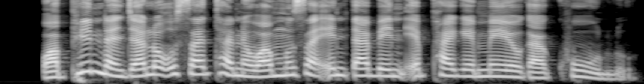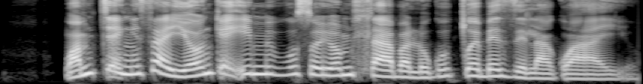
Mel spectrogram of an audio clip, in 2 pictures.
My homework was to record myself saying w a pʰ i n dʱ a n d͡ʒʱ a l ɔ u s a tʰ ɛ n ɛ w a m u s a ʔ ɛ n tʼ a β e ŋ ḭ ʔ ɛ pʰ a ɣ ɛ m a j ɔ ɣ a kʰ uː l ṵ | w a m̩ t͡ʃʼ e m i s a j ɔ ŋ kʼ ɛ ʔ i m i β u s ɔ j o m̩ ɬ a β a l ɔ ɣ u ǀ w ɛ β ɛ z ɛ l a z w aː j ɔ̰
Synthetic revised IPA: w a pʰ i n dʱ a n d͡ʒʱ a l ɔ u s a tʰ a n ɛ w a m u s a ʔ ɛ n tʼ a β e n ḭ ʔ ɛ pʰ a ɣ ɛ m ɛ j ɔ ɣ a kʰ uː l ṵ | w a m̩ t͡ʃʼ e ŋ i s a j ɔ ŋ kʼ ɛ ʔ i m i β u s ɔ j o m̩ ɬ a β a l o ɣ u ǀ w ɛ β ɛ z ɛ l a ɣ w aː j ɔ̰

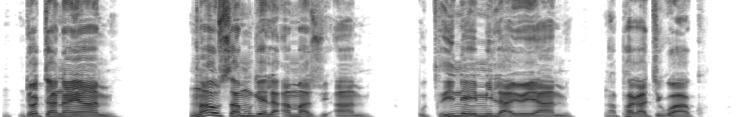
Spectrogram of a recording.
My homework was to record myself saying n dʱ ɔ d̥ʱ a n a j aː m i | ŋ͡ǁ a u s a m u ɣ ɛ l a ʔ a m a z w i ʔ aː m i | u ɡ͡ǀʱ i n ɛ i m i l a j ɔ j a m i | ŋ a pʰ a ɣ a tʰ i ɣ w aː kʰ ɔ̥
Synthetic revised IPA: n dʱ ɔ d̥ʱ a n a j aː m i | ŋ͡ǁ a u s a m u ɣ ɛ l a ʔ a m a z w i ʔ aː m i | u ɡ͡ǀʱ i n ɛ i m i l a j ɔ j a m i | ŋ a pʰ a ɣ a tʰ i ɣ w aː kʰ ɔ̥

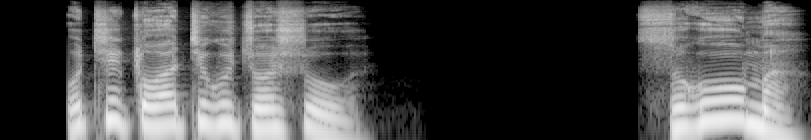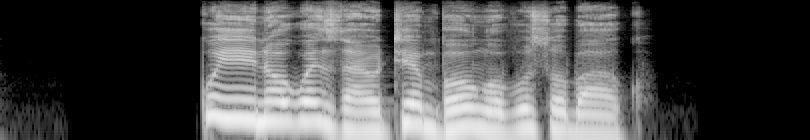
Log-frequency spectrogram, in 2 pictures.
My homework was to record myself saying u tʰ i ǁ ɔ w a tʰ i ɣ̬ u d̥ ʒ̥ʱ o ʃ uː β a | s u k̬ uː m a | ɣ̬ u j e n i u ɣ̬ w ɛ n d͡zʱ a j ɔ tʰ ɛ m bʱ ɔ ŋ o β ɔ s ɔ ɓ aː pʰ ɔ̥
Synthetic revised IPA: u tʰ i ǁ ɔ w a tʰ i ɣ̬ u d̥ ʒ̥ʱ o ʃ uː w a | s u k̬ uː m a | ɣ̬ u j i n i ɔ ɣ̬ w ɛ n d͡zʱ a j ɔ tʰ ɛ m bʱ ɔ ŋ o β u s ɔ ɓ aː kʰ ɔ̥

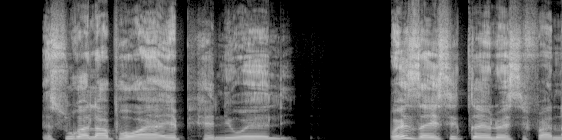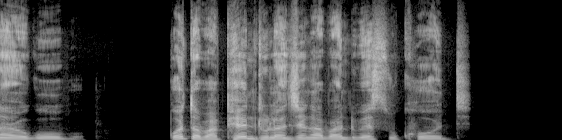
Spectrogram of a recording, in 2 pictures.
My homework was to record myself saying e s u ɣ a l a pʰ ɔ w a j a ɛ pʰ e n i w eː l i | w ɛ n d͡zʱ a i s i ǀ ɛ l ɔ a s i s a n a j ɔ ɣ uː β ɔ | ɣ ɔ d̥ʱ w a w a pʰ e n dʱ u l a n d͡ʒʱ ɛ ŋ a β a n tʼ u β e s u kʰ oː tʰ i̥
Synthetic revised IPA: e s u ɣ a l a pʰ ɔ w a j a ɛ pʰ e n i w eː l i | w ɛ n d͡zʱ a i s i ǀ ɛ l ɔ e s i f a n a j ɔ ɣ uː β ɔ | ɣ ɔ d̥ʱ w a β a pʰ e n dʱ u l a n d͡ʒʱ ɛ ŋ a β a n tʼ u β e s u kʰ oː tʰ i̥

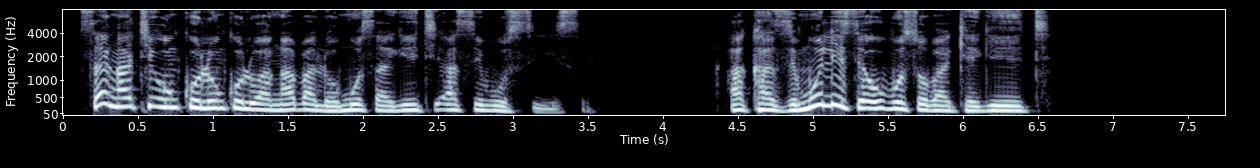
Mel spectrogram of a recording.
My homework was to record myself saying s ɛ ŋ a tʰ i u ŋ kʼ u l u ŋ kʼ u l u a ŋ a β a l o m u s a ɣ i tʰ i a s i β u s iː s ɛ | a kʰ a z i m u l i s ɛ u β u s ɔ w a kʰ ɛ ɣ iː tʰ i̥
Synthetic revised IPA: s ɛ ŋ a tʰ i u ŋ kʼ u l u ŋ kʼ u l u a ŋ a β a l o m u s a ɣ i tʰ i a s i β u s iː s ɛ | a kʰ a z i m u l i s ɛ u β u s ɔ β a kʰ ɛ ɣ iː tʰ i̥

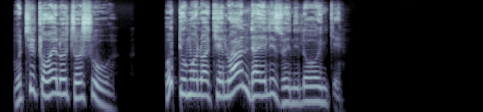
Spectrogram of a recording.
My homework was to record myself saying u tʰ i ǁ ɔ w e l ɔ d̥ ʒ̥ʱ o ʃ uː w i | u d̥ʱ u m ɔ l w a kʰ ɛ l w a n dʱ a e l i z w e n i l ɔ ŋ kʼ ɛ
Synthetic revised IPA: u tʰ i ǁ ɔ w ɛ l ɔ d̥ ʒ̥ʱ o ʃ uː w a | u d̥ʱ u m ɔ l w a kʰ ɛ l w a n dʱ a e l i z w e n i l ɔː ŋ kʼ ɛ

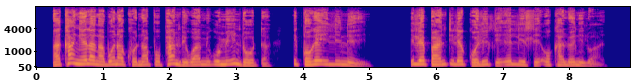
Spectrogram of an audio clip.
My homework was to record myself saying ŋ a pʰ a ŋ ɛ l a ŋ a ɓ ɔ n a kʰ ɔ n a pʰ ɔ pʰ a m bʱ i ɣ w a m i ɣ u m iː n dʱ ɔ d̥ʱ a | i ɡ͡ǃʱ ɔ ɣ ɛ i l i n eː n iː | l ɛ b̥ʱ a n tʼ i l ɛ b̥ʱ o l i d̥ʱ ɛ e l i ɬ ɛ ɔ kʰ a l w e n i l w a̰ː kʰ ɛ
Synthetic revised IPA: ŋ a kʰ a ŋ ɛ l a ŋ a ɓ ɔ n a kʰ ɔ n a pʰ ɔ pʰ a m bʱ i ɣ w a m i ɣ u m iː n dʱ ɔ d̥ʱ a | i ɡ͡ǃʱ ɔ ɣ ɛ i l i n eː n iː | l ɛ b̥ʱ a n tʼ i l ɛ ɡ̥ʱ o l i d̥ʱ ɛ e l i ɬ ɛ ɔ kʰ a l w e n i l w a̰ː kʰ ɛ

